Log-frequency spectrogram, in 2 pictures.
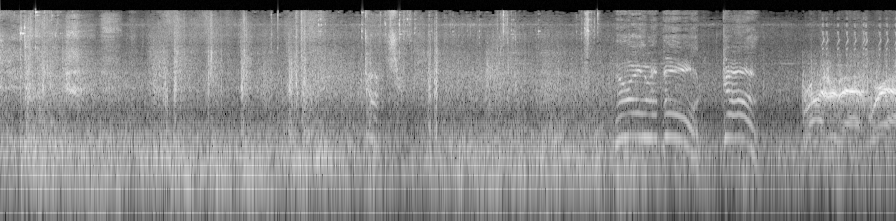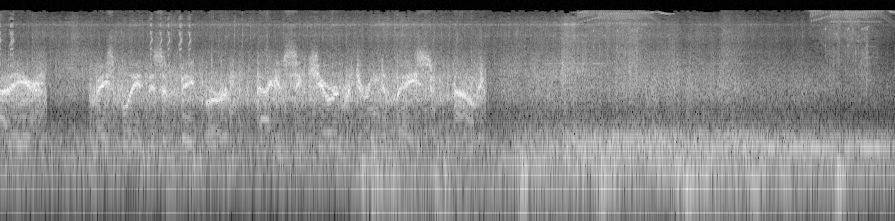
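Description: Heavy rain pours down in a roaring storm wind.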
